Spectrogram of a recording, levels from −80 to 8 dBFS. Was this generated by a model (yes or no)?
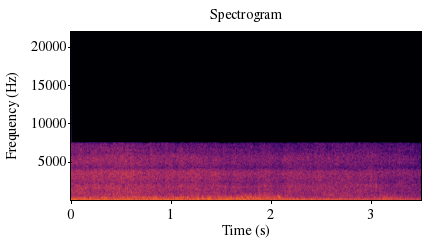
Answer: no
